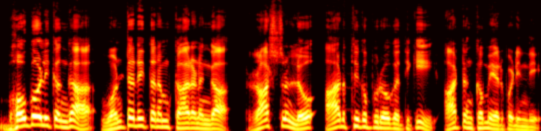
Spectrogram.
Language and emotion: Telugu, neutral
